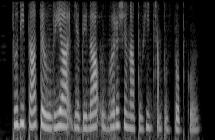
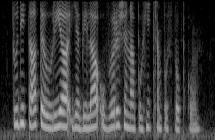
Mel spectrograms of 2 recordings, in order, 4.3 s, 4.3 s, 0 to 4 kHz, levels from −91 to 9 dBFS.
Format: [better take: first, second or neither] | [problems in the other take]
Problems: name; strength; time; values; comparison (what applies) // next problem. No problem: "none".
second | noise reduction (neural separator model SepFormer WHAMR!)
